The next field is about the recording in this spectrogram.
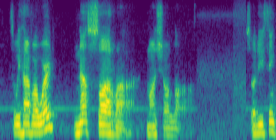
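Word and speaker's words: نَصَرَ: So the noon with fatha is na, sad with fatha is sa, ra with fatha is ra. So this is pronounced nasara, nasara, nasara.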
